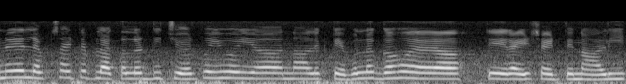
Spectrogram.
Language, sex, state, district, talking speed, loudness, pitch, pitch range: Punjabi, female, Punjab, Kapurthala, 230 wpm, -14 LUFS, 265 Hz, 255-285 Hz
